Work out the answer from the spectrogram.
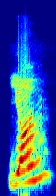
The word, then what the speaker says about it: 연: Yon, mi romanización de Yon es. Y-E-O-N. O sea, yo es E-O. Claro. Entonces, cada vez que vos veas que dice E-O, vas a pronunciar como yo.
